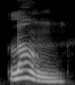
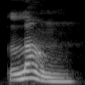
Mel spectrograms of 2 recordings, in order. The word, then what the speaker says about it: lung: 거기에 혀를 완전히 대고 lung 하셔야 됩니다. L은 한글의 리을과는 발음이 다릅니다.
